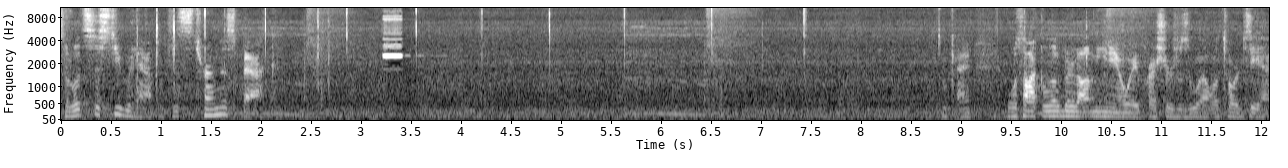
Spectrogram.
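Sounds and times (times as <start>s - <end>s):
steady low hum: 0.0s - 12.0s
short electronic beep: 3.2s - 3.5s.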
